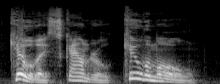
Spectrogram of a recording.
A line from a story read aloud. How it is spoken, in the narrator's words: from the back, Philip himself shouted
